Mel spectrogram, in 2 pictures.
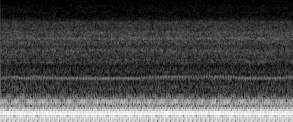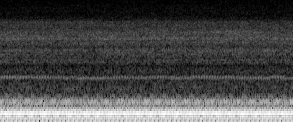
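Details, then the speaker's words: BMW drift car just after fixing an injector issue: strong, even low engine drone with a steady firing beat and no misses or stumbles; engine idles smoothly and sounds good. "well she sounds good"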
